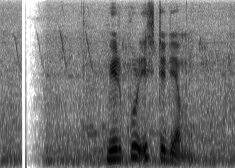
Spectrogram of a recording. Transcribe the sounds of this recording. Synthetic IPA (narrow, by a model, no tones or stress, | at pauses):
miɾpuɾisʈeɖio̰m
